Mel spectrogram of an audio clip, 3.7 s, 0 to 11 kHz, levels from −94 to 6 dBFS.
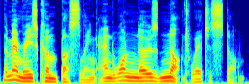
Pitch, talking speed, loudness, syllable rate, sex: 125 Hz, 175 wpm, -16 LUFS, 4.5 syllables/s, male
